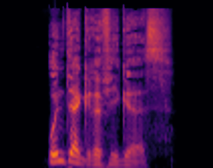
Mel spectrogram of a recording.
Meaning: strong/mixed nominative/accusative neuter singular of untergriffig
- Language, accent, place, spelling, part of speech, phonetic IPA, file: German, Germany, Berlin, untergriffiges, adjective, [ˈʊntɐˌɡʁɪfɪɡəs], De-untergriffiges.ogg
